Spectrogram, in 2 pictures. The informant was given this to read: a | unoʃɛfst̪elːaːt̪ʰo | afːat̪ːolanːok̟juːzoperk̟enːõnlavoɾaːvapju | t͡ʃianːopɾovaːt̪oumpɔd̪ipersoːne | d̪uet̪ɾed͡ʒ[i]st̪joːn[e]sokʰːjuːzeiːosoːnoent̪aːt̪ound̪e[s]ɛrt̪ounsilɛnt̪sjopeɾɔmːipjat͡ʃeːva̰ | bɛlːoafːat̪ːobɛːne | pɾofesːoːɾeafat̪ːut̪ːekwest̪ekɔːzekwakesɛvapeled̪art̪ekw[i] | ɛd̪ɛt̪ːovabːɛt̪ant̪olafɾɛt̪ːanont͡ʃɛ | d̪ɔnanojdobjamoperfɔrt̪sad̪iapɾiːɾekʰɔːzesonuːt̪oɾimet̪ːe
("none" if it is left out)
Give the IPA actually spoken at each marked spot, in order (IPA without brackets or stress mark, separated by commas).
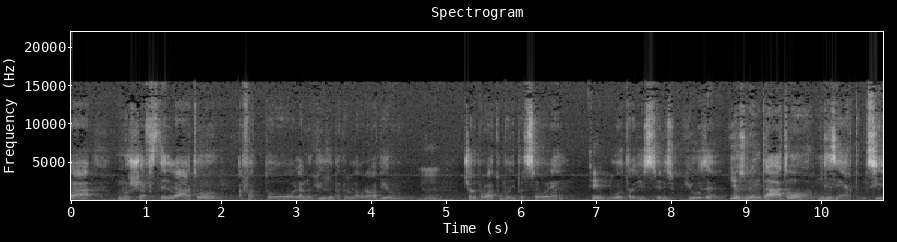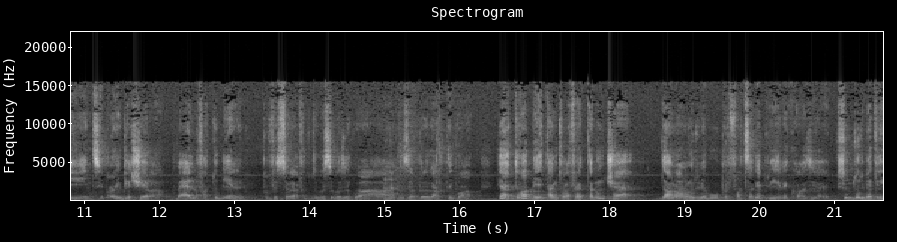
e, i, z, a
